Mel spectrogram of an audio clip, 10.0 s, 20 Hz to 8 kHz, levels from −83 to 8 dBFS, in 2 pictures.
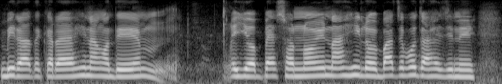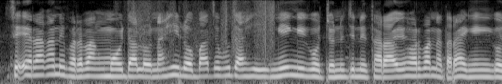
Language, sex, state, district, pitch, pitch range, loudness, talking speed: Chakma, female, Tripura, Dhalai, 215 Hz, 205-230 Hz, -13 LUFS, 190 wpm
